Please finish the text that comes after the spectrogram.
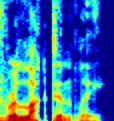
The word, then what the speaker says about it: reluctantly: The next word is reluctantly. This word has 4 syllables, and the stress is on that second syllable. That third syllable also has that schwa.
